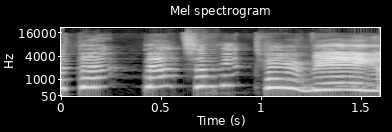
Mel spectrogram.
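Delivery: high mock protest. Retelling her reply to a friend, high squeaky protest.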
